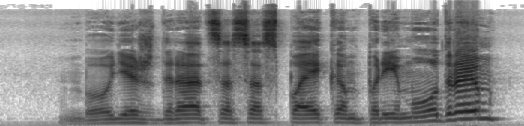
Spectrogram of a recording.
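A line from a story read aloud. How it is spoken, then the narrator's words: Dragon growling. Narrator (Russian): прорычал черный дракон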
